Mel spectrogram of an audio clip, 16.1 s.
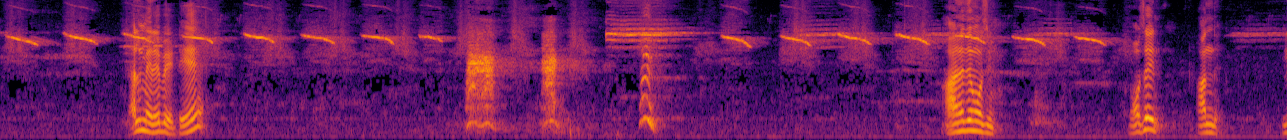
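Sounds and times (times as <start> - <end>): wordless human calls: 0.0 - 14.1
small bird chirping: 0.0 - 16.0.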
